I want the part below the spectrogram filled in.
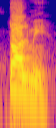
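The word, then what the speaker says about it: Ptolemy: और इस भूकेंद्रीय सिद्धांत को देने वाले व्यक्ति का नाम था टॉलमी। पी साइलेंट है, टॉलमी।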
